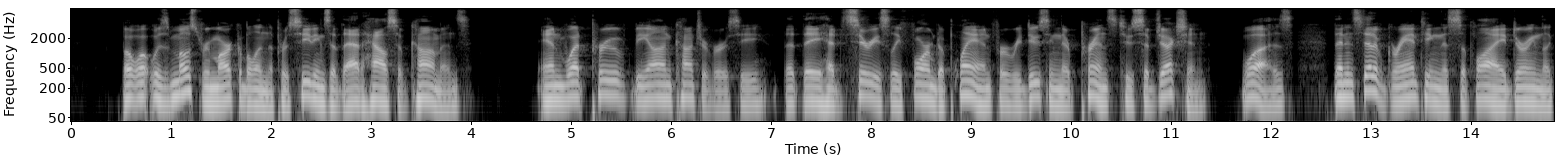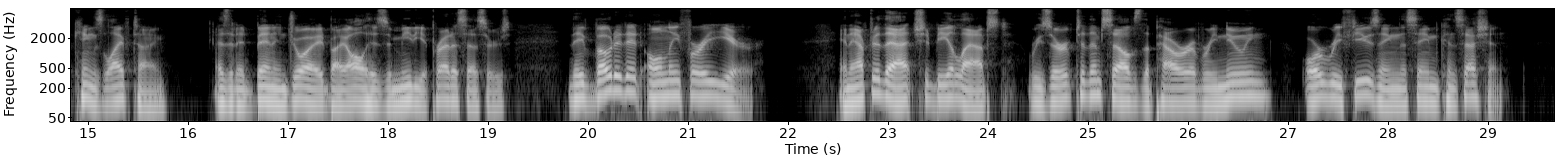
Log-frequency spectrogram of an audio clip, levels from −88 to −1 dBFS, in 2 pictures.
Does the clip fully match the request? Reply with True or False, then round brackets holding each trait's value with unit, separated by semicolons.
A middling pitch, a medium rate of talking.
False (105 Hz; 155 wpm)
